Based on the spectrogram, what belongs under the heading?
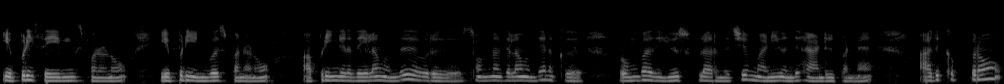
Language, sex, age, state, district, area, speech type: Tamil, female, 30-45, Tamil Nadu, Erode, rural, spontaneous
